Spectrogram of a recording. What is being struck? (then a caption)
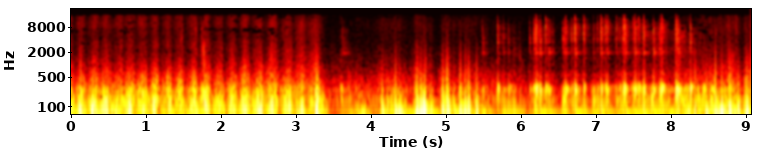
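Faux fur microphone windscreen. Long chrome nails scratch and squeeze a soft, hand-sized, grey-white fluffy faux fur windscreen covering a microphone. It makes dense, rapid, deep rumbling scrapes and muffled thuds, with a brief quieter pause partway through. A brighter, crinkly rustle then joins in toward the end.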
